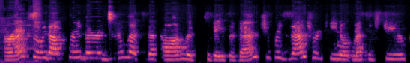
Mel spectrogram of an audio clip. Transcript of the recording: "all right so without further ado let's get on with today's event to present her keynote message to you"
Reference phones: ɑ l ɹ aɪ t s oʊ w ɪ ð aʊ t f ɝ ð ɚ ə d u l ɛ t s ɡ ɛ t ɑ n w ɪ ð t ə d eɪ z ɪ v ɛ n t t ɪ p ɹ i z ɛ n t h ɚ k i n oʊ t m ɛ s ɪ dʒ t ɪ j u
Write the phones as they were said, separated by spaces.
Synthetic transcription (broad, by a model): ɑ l ɹ aɪ t s oʊ w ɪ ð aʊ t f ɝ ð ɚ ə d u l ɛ t s ɡ ɛ t n w ɪ ð t ə d eɪ z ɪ v ɛ n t t ɪ p ɹ i z ɛ n t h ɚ k i n oʊ t m ɛ s ɪ dʒ t ɪ j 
